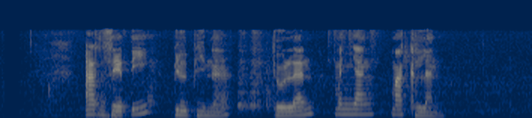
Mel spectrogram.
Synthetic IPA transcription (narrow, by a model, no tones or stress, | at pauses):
ʔarzet̪i | b̥i̤lb̥i̤nad̪̥o̤lan | məɲaŋ | maɡ̥əlaŋ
